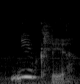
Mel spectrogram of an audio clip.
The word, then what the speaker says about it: nuclear: So, it's uh it's not pronounced the way you pronounced it there. It's pronounced uh new clear. Nuclear. Nuclear. It's pronounced nuclear. It's not that difficult a word to say.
